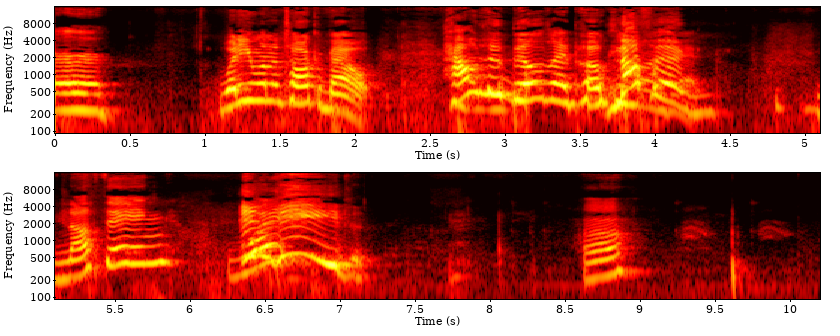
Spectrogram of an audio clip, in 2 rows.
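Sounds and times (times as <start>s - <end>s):
speech: 1.1s - 4.4s, 5.0s - 7.2s, 8.6s - 9.0s
crow cawing: 9.3s - 10.1s.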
